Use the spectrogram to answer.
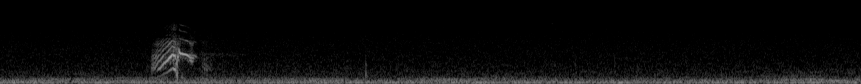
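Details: A mute swan gives one brief, nasal, slightly wavering, almost cat-like call, over a steady low rumble of wind or a passing car.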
